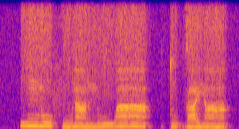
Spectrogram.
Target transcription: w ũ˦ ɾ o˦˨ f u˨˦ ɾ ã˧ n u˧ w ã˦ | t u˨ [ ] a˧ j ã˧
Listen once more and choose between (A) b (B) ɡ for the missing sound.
B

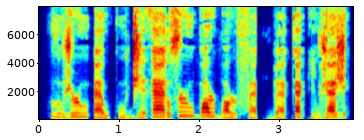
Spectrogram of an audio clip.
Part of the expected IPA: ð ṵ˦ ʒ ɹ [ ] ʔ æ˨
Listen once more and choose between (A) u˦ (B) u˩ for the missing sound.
A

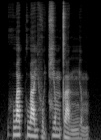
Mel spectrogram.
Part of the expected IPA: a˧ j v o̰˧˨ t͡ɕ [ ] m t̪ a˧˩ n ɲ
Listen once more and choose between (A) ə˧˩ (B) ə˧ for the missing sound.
B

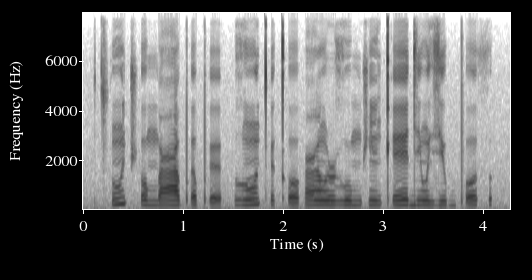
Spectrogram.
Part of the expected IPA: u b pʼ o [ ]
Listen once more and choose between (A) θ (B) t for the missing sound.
A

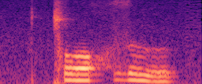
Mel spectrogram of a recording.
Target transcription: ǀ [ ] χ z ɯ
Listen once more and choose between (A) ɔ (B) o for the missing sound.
B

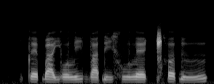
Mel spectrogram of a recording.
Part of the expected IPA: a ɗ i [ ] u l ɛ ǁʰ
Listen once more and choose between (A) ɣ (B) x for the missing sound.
B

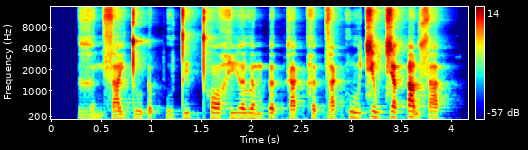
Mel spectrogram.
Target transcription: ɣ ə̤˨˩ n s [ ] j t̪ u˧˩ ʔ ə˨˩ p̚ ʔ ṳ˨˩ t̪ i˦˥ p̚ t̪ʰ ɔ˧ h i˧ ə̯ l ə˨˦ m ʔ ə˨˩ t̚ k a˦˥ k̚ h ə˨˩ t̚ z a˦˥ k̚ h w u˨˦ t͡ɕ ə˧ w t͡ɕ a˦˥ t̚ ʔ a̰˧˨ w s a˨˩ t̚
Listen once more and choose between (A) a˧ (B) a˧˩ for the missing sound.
B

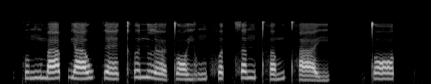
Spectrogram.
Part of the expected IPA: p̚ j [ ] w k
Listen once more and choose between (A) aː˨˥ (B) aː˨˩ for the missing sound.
A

